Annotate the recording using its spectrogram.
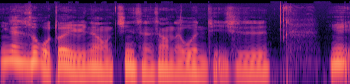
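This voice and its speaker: Speaking at a fairly quick pace, a man with a Taiwanese accent has a dark, mellow tone and a medium pitch. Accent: Taiwanese Mandarin. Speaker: podcast host. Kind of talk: solo casual monologue. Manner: hesitant, many filler words.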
